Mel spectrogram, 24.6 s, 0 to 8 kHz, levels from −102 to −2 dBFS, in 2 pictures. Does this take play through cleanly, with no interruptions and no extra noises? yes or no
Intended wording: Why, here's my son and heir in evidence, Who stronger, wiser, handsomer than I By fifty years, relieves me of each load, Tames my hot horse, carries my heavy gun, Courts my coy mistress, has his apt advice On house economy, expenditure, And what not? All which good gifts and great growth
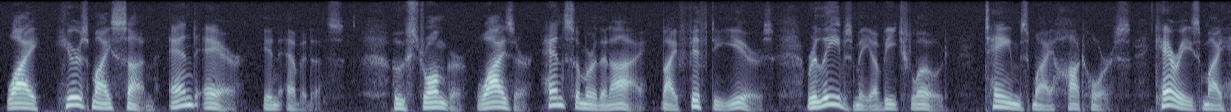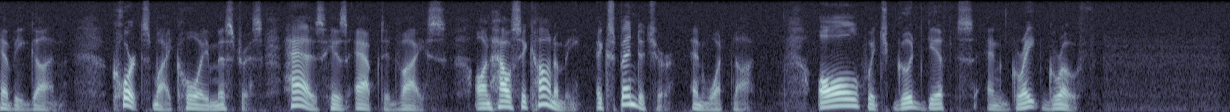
yes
